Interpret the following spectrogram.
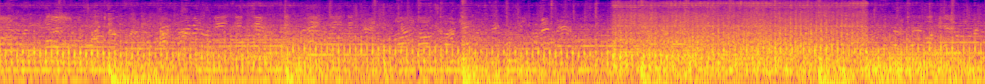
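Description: Helicopter rotors running with a steady, rapid chop, under a film score and background voices. A loud rush of wash-like noise comes in about nine seconds in and drops away about four seconds later.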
